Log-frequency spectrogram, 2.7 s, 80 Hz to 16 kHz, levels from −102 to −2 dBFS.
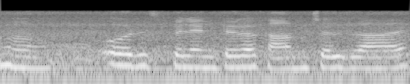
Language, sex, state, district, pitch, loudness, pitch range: Hindi, female, Haryana, Jhajjar, 235 Hz, -15 LUFS, 220-250 Hz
